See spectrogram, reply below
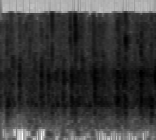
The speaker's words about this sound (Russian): Поздравляю вас, аплодисменты вам.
